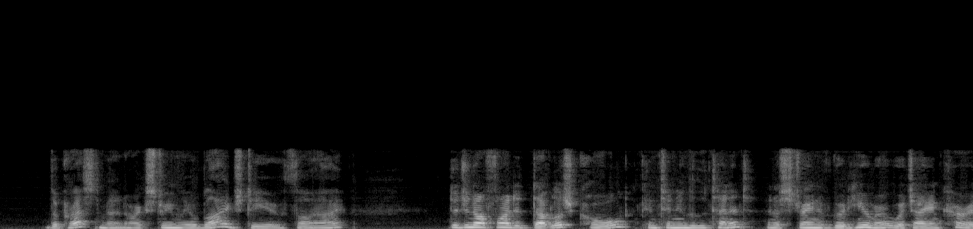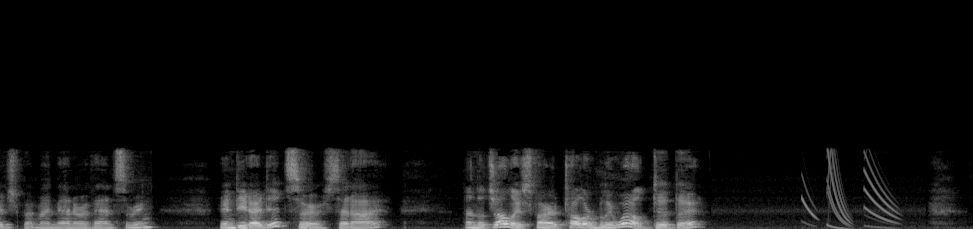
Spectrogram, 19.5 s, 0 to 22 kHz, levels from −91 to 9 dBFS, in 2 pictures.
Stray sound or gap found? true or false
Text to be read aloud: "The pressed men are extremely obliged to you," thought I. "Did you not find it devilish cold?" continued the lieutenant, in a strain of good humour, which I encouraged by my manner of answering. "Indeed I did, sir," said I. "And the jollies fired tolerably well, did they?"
true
